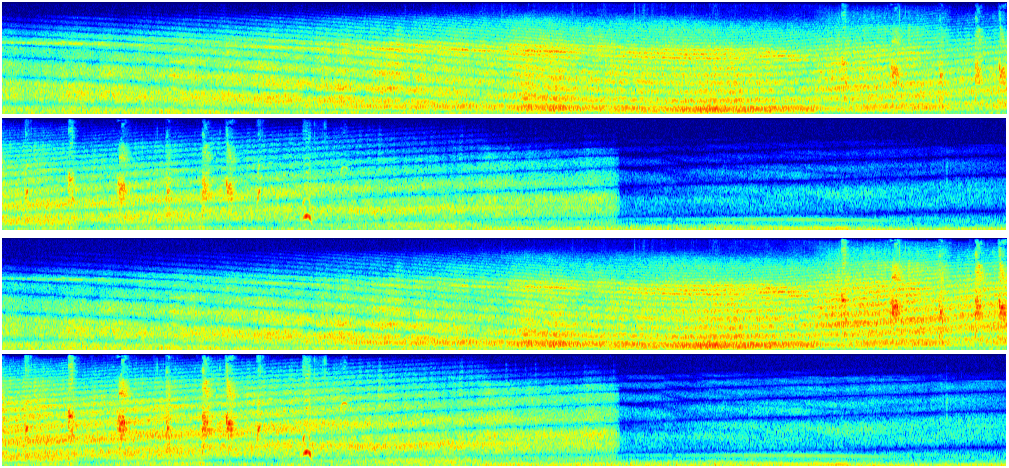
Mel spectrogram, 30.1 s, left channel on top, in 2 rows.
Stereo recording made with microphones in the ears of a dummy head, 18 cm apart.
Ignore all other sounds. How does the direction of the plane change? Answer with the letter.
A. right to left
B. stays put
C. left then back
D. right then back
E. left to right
E.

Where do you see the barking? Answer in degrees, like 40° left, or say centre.
70° right.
